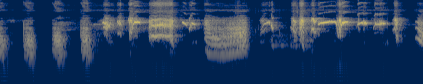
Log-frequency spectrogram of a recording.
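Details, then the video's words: Black-winged starling singing vigorously: scratchy notes build into a loud harsh wheezing burst, followed by a low grating rattle and then bright whistled squeals. "burung jalak kebo gacor"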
